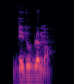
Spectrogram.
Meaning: doubling, duplication
- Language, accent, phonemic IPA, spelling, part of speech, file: French, France, /de.du.blə.mɑ̃/, dédoublement, noun, LL-Q150 (fra)-dédoublement.wav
